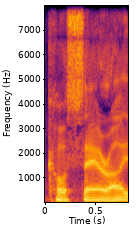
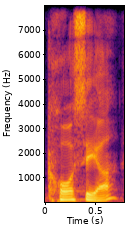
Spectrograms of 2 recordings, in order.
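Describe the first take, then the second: First: "Coursera" stressed on "sair"; corrected pronunciation. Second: "Coursera" with the r dropped from its ending, like "Coursia"; mispronounced name. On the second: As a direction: say "Coursera" as COR-see-uh. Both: Real, not acted. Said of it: "yeah, sorry".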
